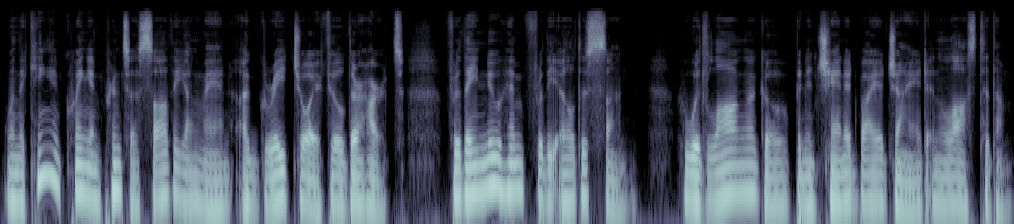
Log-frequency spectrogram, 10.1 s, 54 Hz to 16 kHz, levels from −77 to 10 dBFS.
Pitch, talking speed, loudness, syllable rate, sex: 100 Hz, 230 wpm, -19 LUFS, 4.9 syllables/s, male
